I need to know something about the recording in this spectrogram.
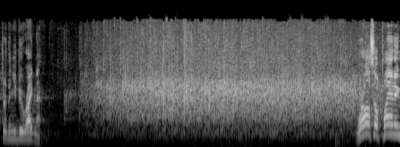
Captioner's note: applause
